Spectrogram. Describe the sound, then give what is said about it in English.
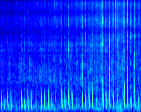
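Galloping racehorse hoofbeats pound out many rapid thuds in tight rhythmic clusters, steady and even from start to finish. “Just tell us a bit of what you like about this sound of this galloper right now.”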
